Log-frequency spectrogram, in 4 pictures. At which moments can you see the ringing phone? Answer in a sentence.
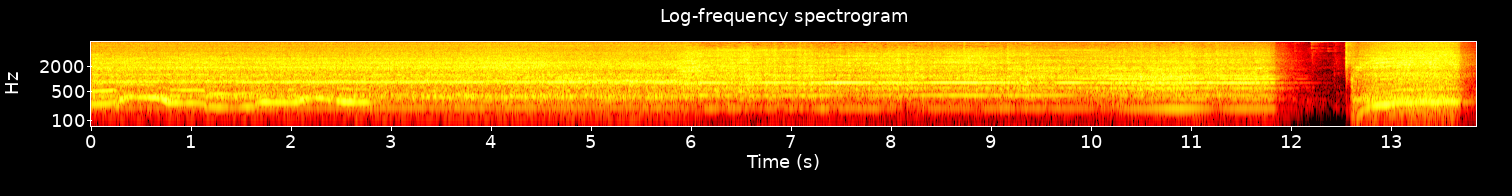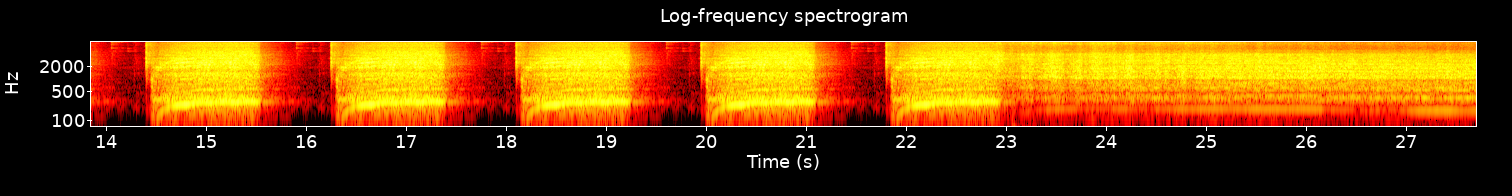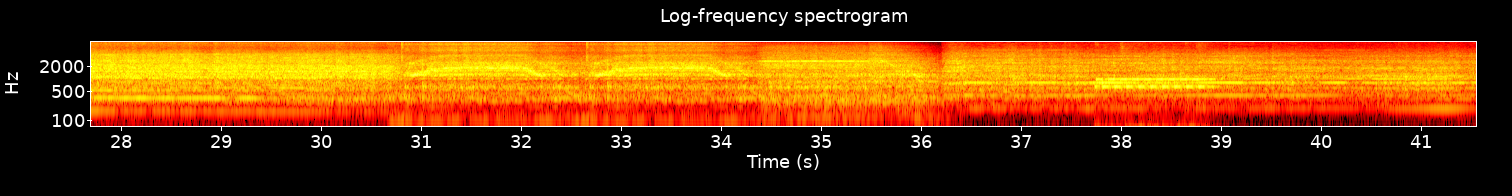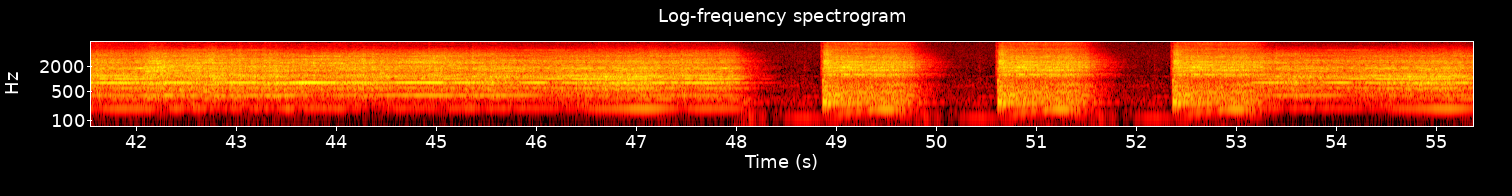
The ringing phone can be heard from 37.7 to 38.9 s.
